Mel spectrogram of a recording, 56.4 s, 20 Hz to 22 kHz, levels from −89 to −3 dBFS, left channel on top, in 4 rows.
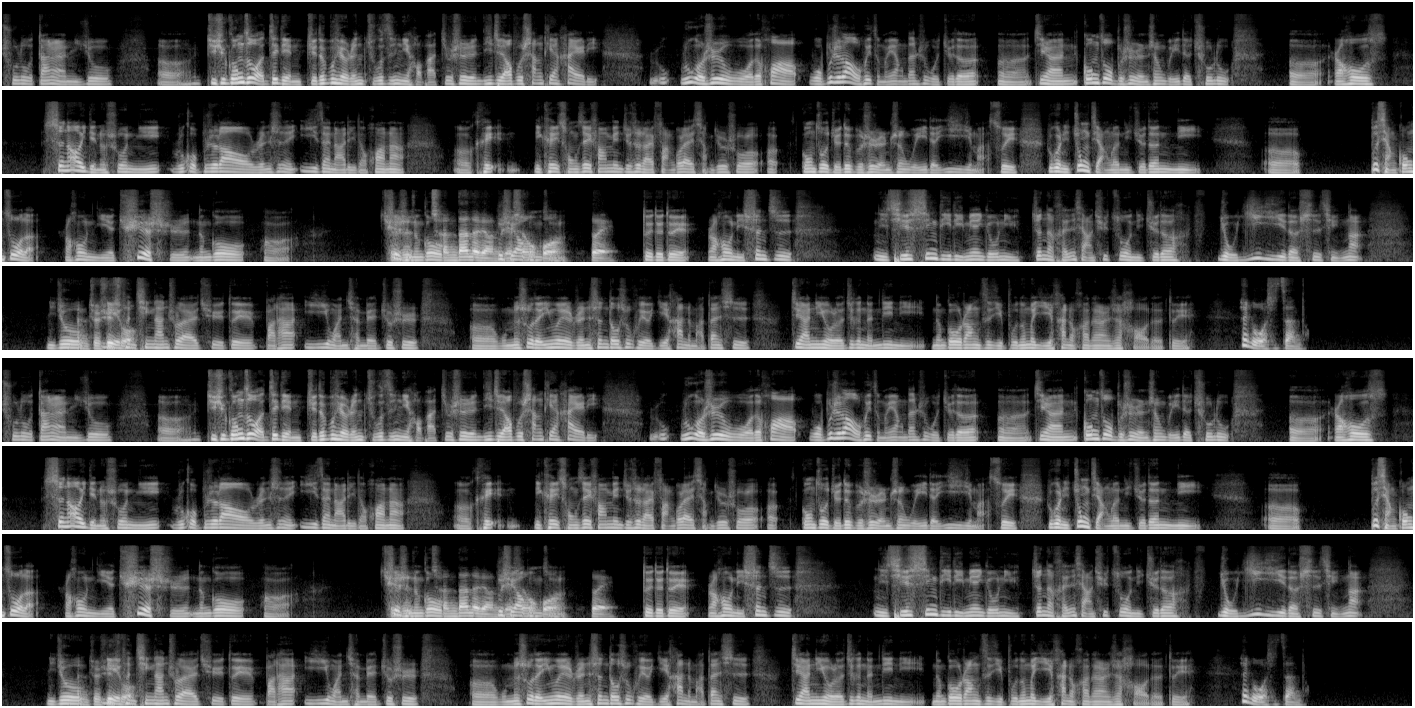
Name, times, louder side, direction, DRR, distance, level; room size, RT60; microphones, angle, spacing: voice 1, 0.0-12.6 12.9-13.8 14.5-27.1 27.8-28.6 28.9-31.1 32.0-32.6 33.2-33.8 34.6-36.5 36.9-40.1 40.4-42.2 42.8-54.2, equal, 10° right, 2.5 m, -27 dB
voice 2, 32.6-33.8 34.1-34.3 43.1-43.7 54.7-55.4, left 2 dB, 40° left, 4.4 m, -24 dB
head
